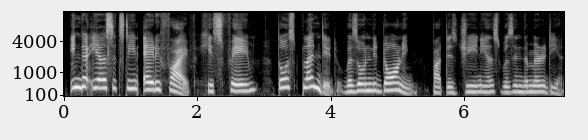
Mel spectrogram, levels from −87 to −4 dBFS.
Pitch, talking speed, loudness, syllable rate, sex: 235 Hz, 160 wpm, -19 LUFS, 4.2 syllables/s, female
